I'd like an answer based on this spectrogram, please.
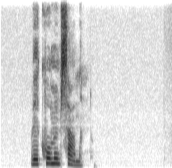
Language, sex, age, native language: Icelandic, female, 30-39, Icelandic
